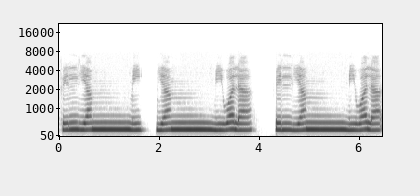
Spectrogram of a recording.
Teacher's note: when the noon and the meme has shadda, we make complete akmal gunna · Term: most complete gunna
